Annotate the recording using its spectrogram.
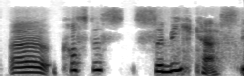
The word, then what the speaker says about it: Kostas Tsimikas: So Kostas Tsimikas is how I understand it's pronounced.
